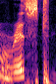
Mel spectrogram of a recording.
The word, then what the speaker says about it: wrist: And then wrinkle. And then W is the silent red.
